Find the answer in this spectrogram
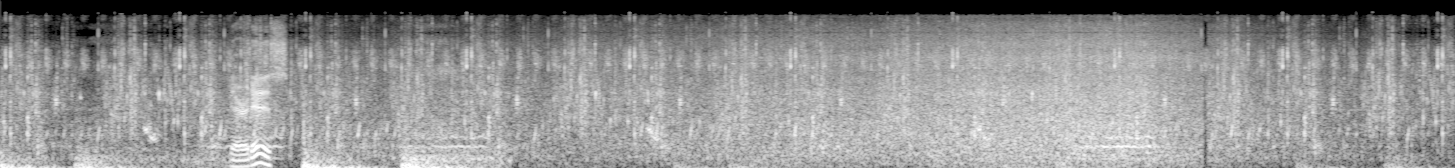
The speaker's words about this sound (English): So I'm gonna walk forward a bit and we should find our waterfall.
